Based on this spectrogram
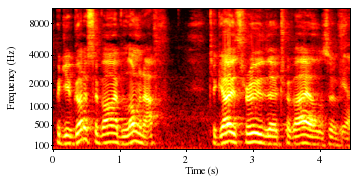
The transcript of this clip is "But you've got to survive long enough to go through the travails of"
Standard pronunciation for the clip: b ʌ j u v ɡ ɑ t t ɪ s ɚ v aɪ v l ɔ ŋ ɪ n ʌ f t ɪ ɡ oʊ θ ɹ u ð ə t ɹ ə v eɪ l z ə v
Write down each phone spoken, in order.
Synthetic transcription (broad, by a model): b ʌ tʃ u v ɡ ɑ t t ɪ s ɚ v aɪ v l ɔ ŋ ɪ n ʌ f t ɪ ɡ oʊ θ ɹ u ð ə t ɹ ə v eɪ l z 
